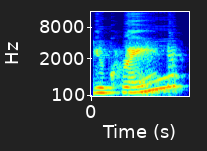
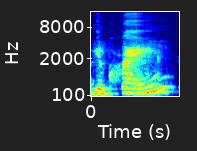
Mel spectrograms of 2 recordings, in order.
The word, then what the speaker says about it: Ukraine: Ukraine, you see we have silent E here. Ukraine, Ukraine, silent E.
